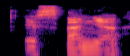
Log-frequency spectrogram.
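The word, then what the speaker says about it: España: of the india okay espana we have to stress on the second syllable because the last syllable is a vowel okay espana colombia what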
